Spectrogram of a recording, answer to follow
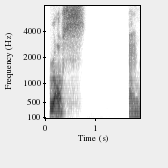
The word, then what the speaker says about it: rossa: So the sound S is when you have double S, which you can only have between 2 vowels. You pronounce it scassa. Another example is rossa, the color, for example.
